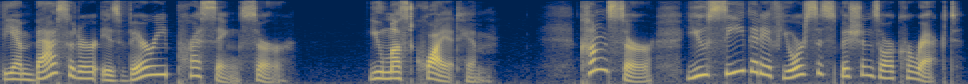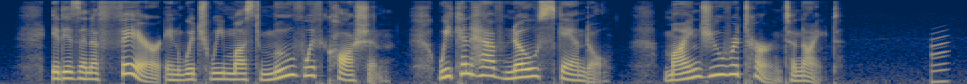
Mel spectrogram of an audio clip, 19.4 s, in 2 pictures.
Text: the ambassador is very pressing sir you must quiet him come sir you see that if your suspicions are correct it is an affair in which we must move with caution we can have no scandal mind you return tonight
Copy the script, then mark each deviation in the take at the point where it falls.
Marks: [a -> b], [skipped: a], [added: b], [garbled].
the ambassador is very pressing sir you must quiet him come sir you see that if your suspicions are correct it is an affair in which we must move with caution we can have no scandal mind you return tonight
